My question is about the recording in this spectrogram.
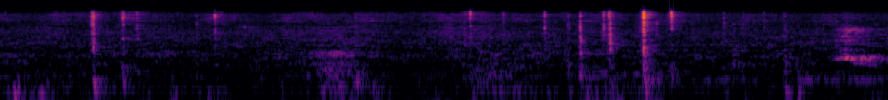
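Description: Computer keyboard being typed on: a string of irregular, fairly quiet key clicks as a short line of text is entered.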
